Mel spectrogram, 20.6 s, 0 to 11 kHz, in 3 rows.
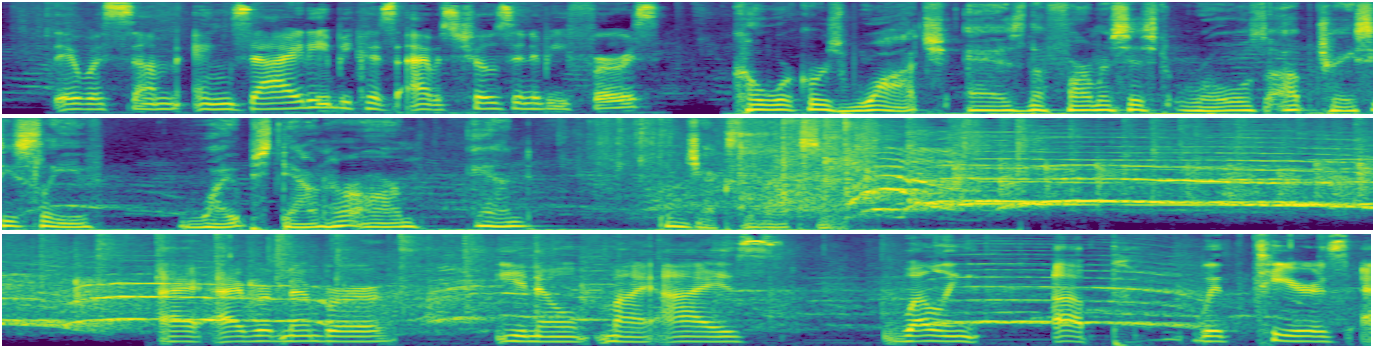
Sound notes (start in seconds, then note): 11.5 applause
